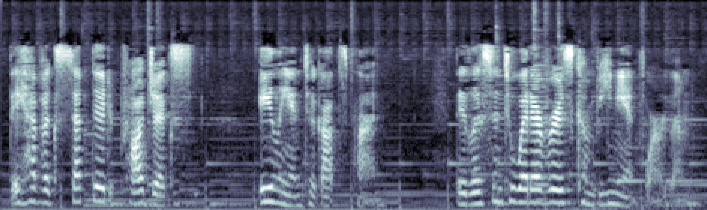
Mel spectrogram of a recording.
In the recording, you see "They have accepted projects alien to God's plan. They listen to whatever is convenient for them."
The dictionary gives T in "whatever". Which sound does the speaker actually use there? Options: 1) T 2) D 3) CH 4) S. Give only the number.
1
